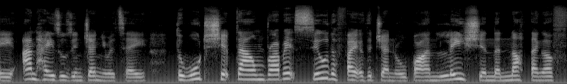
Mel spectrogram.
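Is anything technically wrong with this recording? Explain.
Yes. Throughout the speech, a video or display buzz at 75 Hz with hash above it sits around 20 dB below the voice, caused by a screen or video cable coupling into the audio at its field rate.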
